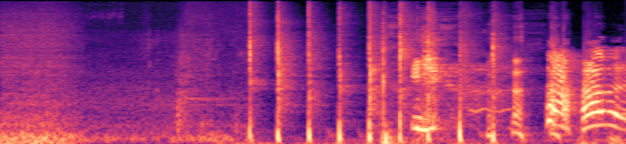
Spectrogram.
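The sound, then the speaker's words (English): One person claps alone: about a dozen sharp, crisp claps in a fairly steady rhythm, starting after a quiet stretch, with a voice laughing or talking over the last few. “No one else clapped.”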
